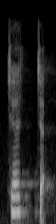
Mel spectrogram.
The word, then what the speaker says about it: cecek: Ya, ini dibacanya cece.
